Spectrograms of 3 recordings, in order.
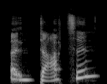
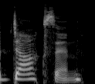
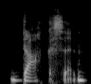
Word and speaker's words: dachshund: A Dotson? No, Or a it said dash out. dash out. And I was like, a Dotson? A dachshund. Doc? Like with a K? Doc, yes. Dachshund.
